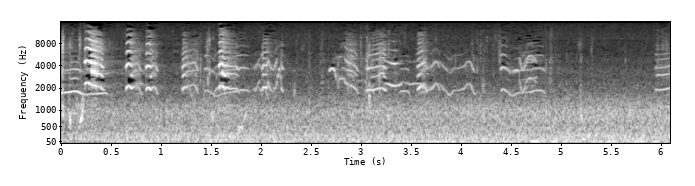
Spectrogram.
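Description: Birds calling: many short, thin, high-pitched calls that waver up and down in pitch, a few each second, over a faint hiss of water.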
